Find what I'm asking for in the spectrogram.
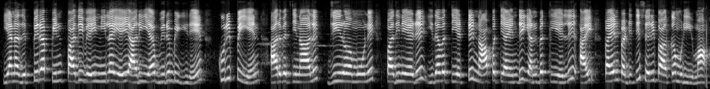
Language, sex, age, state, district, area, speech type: Tamil, female, 18-30, Tamil Nadu, Vellore, urban, read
